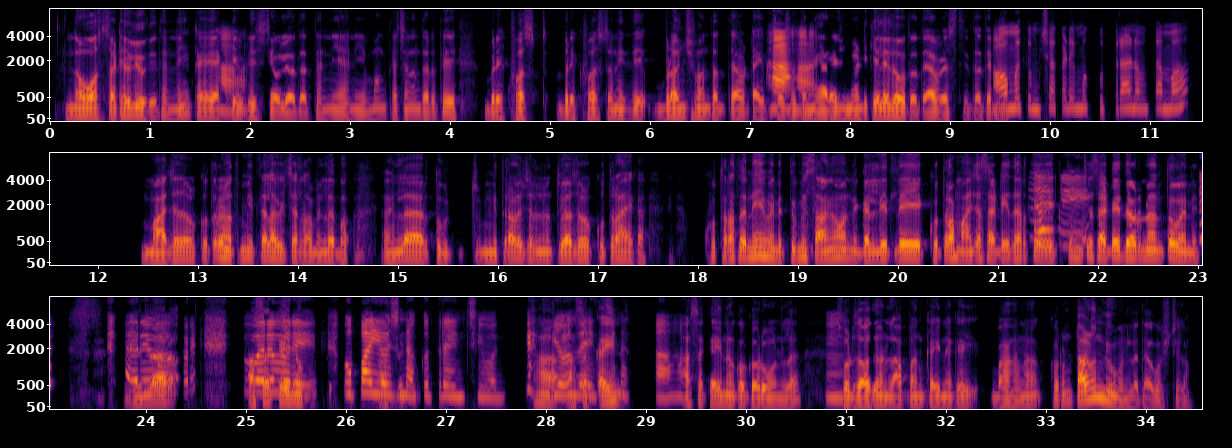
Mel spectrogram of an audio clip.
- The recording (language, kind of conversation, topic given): Marathi, podcast, कधी तुम्हाला एखाद्या ठिकाणी अचानक विचित्र किंवा वेगळं वाटलं आहे का?
- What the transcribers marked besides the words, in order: tapping; other background noise; in English: "ब्रंच"; laughing while speaking: "कुत्रा तर नाही म्हणे. तुम्ही … धरून आणतो म्हणे"; laughing while speaking: "अरे! अरे, बापरे! बरोबर आहे"; chuckle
